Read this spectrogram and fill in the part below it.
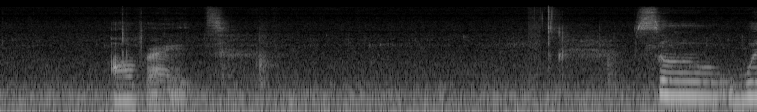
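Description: A young woman speaks calmly and close by, in short bursts with pauses.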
